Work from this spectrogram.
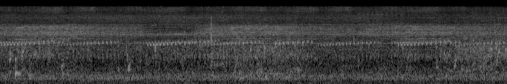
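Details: Baron's mantella, a Madagascar frog, kept at a Paris zoo and recorded in September 2014. Short trains of fast, high, even clicks recur every second or so, with a sharp tap near the middle and continuous hiss behind.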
